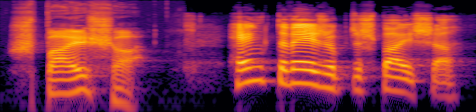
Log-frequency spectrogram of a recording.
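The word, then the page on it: schbai-scher: Wittlich dialect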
